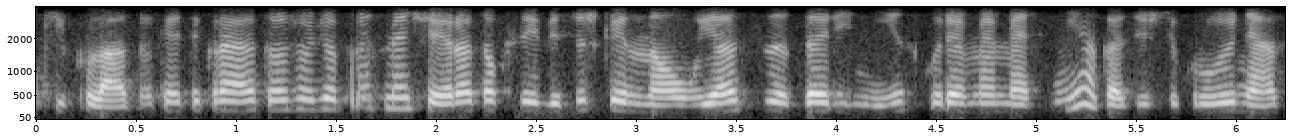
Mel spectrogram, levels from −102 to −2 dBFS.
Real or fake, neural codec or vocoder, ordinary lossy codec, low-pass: real; none; Opus, 32 kbps; 3.6 kHz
